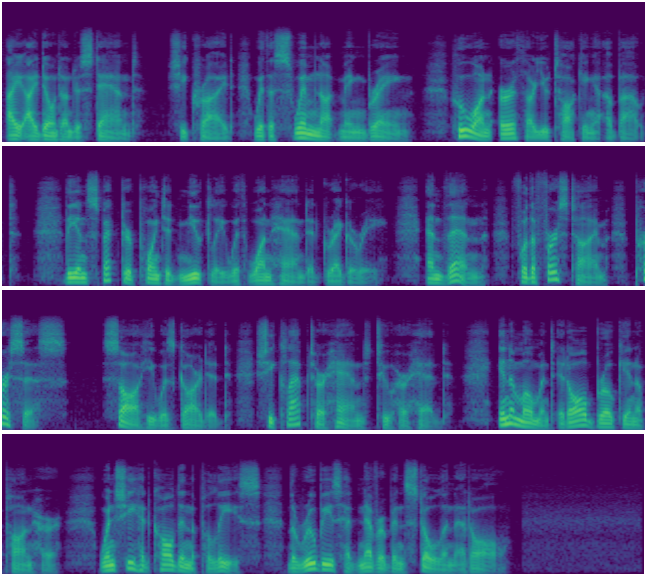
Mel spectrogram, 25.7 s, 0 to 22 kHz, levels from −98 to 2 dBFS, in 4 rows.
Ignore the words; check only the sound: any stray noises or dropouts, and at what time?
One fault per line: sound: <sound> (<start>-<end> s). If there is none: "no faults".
no faults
